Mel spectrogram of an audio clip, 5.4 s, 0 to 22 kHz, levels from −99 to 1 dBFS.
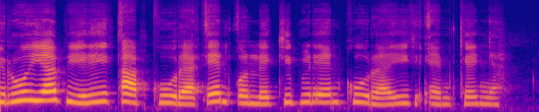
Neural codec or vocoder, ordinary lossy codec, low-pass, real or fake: codec, 44.1 kHz, 3.4 kbps, Pupu-Codec; none; none; fake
